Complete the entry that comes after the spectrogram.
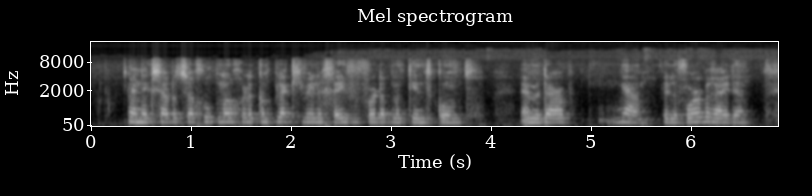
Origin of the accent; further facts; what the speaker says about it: Rotterdam, South Holland, Netherlands; ik kom uit Rotterdam.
